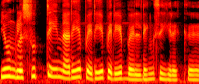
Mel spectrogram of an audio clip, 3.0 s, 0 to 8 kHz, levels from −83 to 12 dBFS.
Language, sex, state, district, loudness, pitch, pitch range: Tamil, female, Tamil Nadu, Nilgiris, -15 LUFS, 220 Hz, 180-265 Hz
